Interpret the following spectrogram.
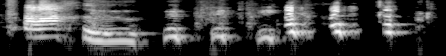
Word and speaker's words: Tahu: Siva Tahu. I was pronouncing it with a P-A-U instead of a T-A-U.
